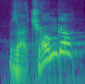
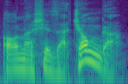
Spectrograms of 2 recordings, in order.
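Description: First: Higher, rising astonished echo; zdumione pytanie. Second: Said in the usual way. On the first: Acted. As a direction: repeat it in rising disbelief. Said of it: "zdumionym wzrokiem". (zdumione, wysokie pytanie)

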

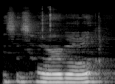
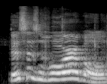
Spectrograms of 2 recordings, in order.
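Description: First: Said in the usual way. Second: Raised pitch; louder, exasperated. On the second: Real, not acted. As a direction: exclaim it with dismay. Louder repeat.

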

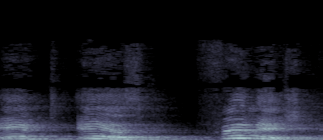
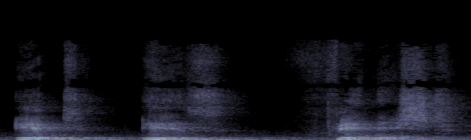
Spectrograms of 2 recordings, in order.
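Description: First: "finished" cried out high and loud in victory; triumphant cry. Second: "It is ... finished" said softly, with a pause before "finished"; quiet. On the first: Retold or imitated. Christ crying out his victory from the cross. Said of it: "shouted with a loud cry". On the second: Acted. Preacher echoing the cry softly to the congregation.

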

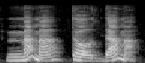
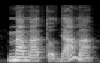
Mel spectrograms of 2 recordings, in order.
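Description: First: Slow, evenly spaced syllables; slow first reading of the sentence. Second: Quicker and flowing; faster reading. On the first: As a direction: read it out slowly for kids to follow. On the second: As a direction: read it at a brisker tempo. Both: Shown as a demonstration. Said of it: "ale w szybszym tempie".

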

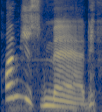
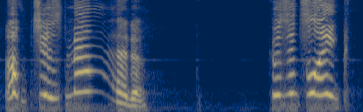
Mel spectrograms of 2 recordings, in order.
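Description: First: Said in the usual way. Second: Laughing. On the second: Real, not acted.

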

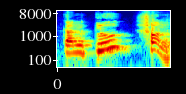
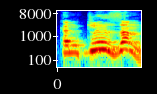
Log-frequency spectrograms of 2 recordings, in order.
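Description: First: কনক্লুশন said with a plain "shon" ending, the common mistake; wrong pronunciation. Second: কনক্লুশন said with a "zhan" ending, like "konkluzhan"; correct pronunciation. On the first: Teacher shows students the common wrong কনক্লুশন, with "shon". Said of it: "অশুদ্ধ করে এটাকে উচ্চারণ করি". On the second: Teacher corrects students: কনক্লুশন ends in "zhan". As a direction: give কনক্লুশন the proper "zhan" sound at the end. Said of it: "এটা বলে কি হবে". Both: Shown as a demonstration.

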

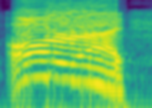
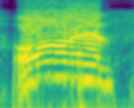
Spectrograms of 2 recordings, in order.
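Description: The two takes are said the same way.

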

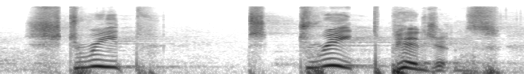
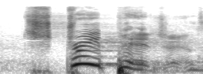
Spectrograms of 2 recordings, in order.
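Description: First: Slow, incredulous repeat, quieter; stunned disbelief. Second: Said in the usual way. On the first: Retold or imitated. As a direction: repeat "Street pigeons" slowly, in disbelief. Narrator repeats Joe's words, stunned.

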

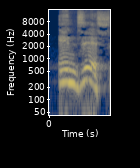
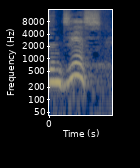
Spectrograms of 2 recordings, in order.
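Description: First: Said in the usual way. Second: Much softer, almost under breath; a hushed eerie echo of the words; quiet repeat. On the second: Retold or imitated. Mother's quote, repeated.

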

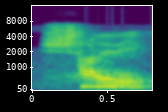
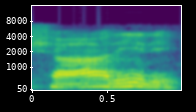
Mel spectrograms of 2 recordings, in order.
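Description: First: Said in the usual way. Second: "শারীরিক" drawn out in separate syllables. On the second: Shown as a demonstration. Teacher showing students the spelling, "শারীরিক" sounded out syllable by syllable. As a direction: stretch each long vowel of "শারীরিক". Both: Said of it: "কোন বানানটি শুদ্ধ?".

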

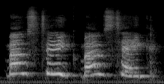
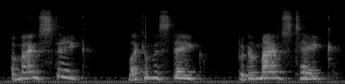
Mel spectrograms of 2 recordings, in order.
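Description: First: Very high, loud, incredulous cry; outraged lioness. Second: High little mouse voice; explaining mouse. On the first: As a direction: shriek it back in outrage. Lioness outraged at the mouse's word. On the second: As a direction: explain timidly in a small high voice. Mouse nervously explains its pun. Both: A narrator's reading.

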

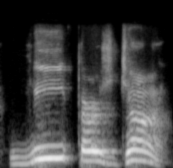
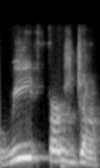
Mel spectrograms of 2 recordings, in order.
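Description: First: Slow, weighty stress on "read First John"; emphatic repeat. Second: Said in the usual way. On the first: Real, not acted.

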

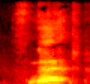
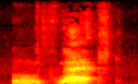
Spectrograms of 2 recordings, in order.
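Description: First: Mock hype, louder. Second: Mock hype. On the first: Repeat of the hype. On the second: Women hyping each other.

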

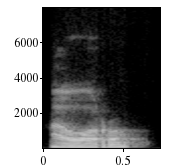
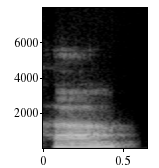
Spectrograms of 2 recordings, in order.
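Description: First: Said in the usual way. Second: "Ahorro" partido en a, ho, rro, con pausas largas; sílabas separadas. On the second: Shown as a demonstration. ("Ahorro" separado, sílaba por sílaba) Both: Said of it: "tenía que separarlo".

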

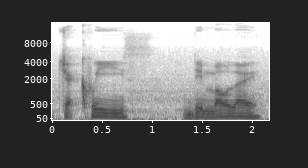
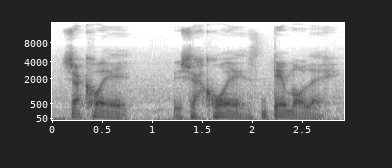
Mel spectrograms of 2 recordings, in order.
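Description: First: Jacques de Molay said the English way, hard J and Molay like "mo-lay"; English pronunciation. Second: French accent. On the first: Gamer showing viewers the English way to say it. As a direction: anglicize Jacques de Molay flatly. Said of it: "in English you're probably saying". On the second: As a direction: say Jacques de Molay like a hammed-up Frenchman. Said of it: "It's way better in French, or the French accent". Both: Shown as a demonstration.

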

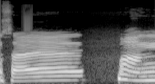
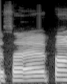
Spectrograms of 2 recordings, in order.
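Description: First: ਸੈਭੰ broken into "sai... bhang"; wrong split reading. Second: ਸੈਭੰ as one unbroken "saibhang"; joined reading. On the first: Teacher warning learners against splitting it, broken pronunciation. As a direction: pause inside ਸੈਭੰ, stretching the first half. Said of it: "ਨਹੀਂ ਪੜ੍ਹਨਾ". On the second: Teacher modelling for learners, joined-up pronunciation. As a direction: run ਸੈਭੰ together without a gap. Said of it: "ਇਕੱਠਾ ਪਾਠ ਹੈ". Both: Shown as a demonstration.

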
